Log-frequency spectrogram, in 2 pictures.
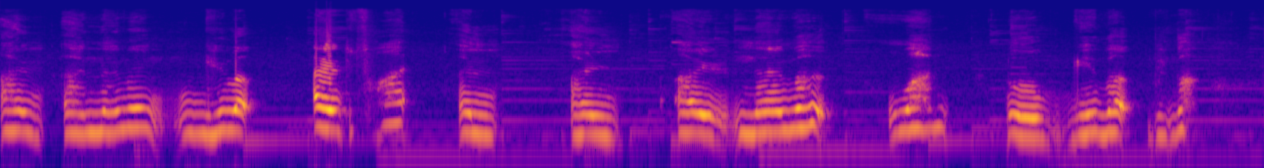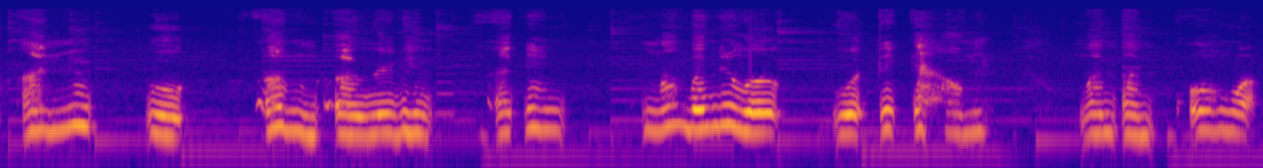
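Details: Adult woman with cerebral palsy, with slurred speech and restricted movements; dysarthria (cerebral palsy).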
